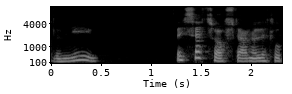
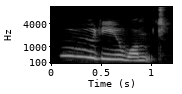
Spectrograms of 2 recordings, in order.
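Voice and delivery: high, slow, furry little rabbit voice; 8 semitones higher, 4 dB louder, slower than usual. Acted. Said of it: "in a furry sort of voice".

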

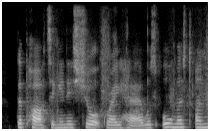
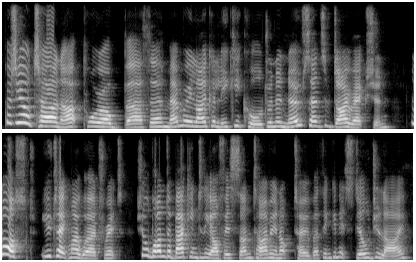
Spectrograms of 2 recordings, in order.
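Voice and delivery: loud, easy-going, raised voice; comfortable; 5 semitones higher, 12 dB louder than usual. A narrator's reading. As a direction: breezily brush off any worry, at volume. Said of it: "said Bagman comfortably".

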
